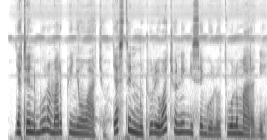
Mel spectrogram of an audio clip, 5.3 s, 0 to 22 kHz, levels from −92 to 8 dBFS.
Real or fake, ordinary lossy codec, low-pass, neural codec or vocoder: real; none; none; none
